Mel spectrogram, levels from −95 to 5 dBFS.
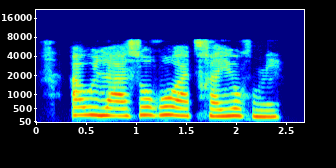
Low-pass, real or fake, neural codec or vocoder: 7.2 kHz; fake; codec, 16 kHz, 8 kbps, FreqCodec, smaller model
